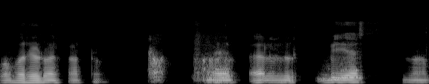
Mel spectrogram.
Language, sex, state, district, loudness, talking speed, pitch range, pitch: Marwari, male, Rajasthan, Nagaur, -27 LUFS, 85 wpm, 95-105 Hz, 100 Hz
